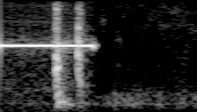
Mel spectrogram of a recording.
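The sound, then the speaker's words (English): A car's parking proximity alarm sounds a steady high-pitched beep for about half a second as the car pulls into a garage near the walls, clear, with a couple of brief bursts of noise over it before it cuts off to near quiet. “And excuse me, I'm pulling in my garage and my proximity alarm's going off as I get close to the walls.”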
